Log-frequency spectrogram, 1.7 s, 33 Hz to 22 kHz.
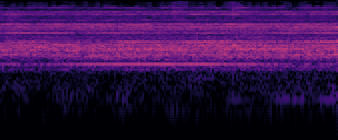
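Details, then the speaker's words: Athearn DD40 model locomotive, dual five-pole motors, DCC sound, plastic driveshafts replaced with homemade ones: thin steady high whine over motor hum at low speed, gears audible in corners. Gear whine. "they kind you can really you can hear the gears woring when it goes to the corners and um it's not bad"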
